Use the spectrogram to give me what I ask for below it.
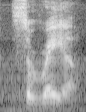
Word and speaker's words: Saraya: Oh, I'm sorry, I said her name wrong. Saraya used to be called Paige.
